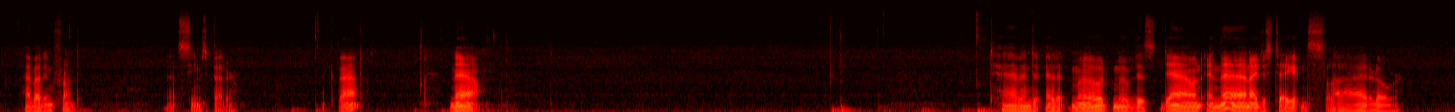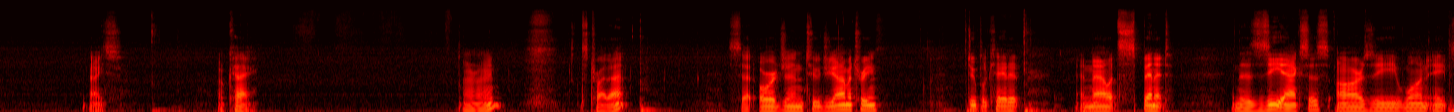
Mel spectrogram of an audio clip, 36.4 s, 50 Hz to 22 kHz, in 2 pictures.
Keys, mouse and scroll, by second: 1.4 click, 3.6-4.0 scroll down 1, 4.0 middle click, 5.2-5.7 scroll down 1, 5.7 shift+middle click, 10.5 ctrl+KP_3, 11.7 shift+middle click, 12.2 Tab, 13.2 click, 16.1 click, 20.1 Tab, 25.7 click, 27.0 click, 30.4 shift+d, 34.8 r.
